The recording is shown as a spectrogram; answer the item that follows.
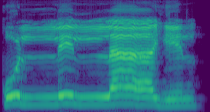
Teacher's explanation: لفظ اللہ کے نام سے پہلے زیر ہے، لفظ اللہ کے نام کو باریک کرنا ہے · یہاں لام ساکن ہے، اس کے بعد لام کے اوپر تشدید ہے تو لام کو لام کے ساتھ ملائیں گے ، پلس کریں گے۔ قُلْ لِلَّهِ، لفظ اللہ کے نام سے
